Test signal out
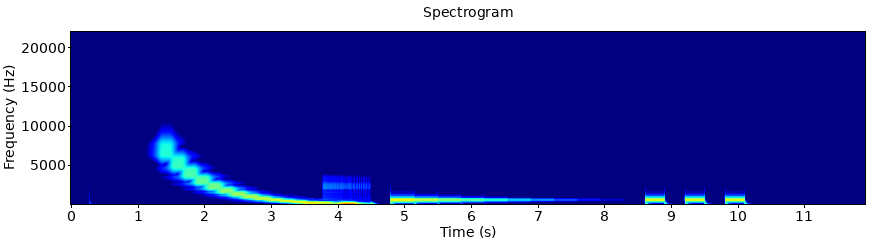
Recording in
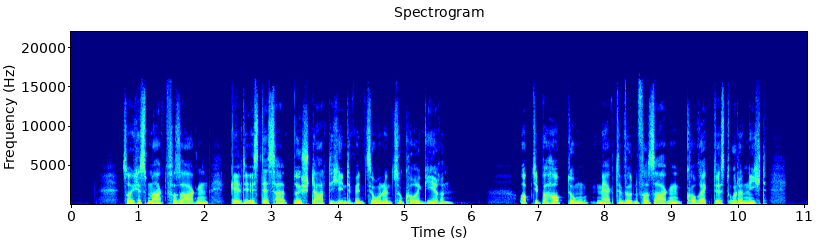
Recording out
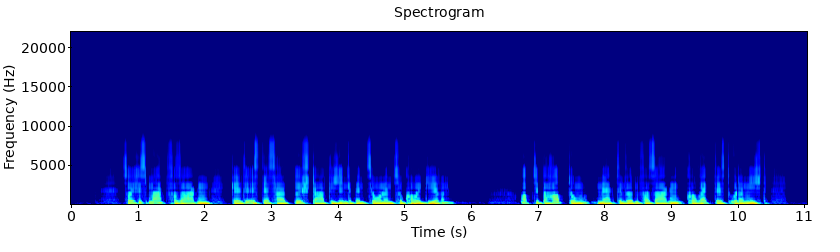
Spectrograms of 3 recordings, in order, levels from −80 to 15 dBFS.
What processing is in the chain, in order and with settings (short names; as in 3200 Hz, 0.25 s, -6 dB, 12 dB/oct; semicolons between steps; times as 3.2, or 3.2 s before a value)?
rattling part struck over -23 dBFS, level -28 dBFS; vocoder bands 16, saw 116 Hz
